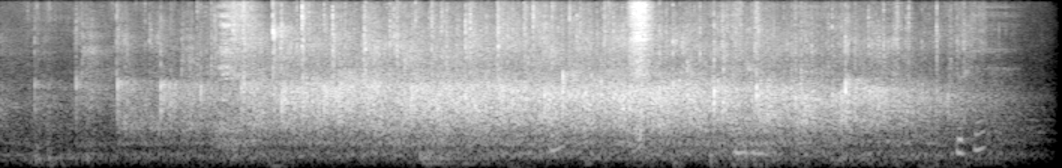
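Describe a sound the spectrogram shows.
An audience applauds steadily, then the applause fades.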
